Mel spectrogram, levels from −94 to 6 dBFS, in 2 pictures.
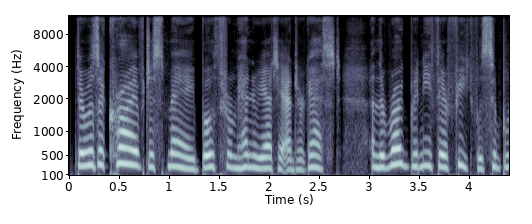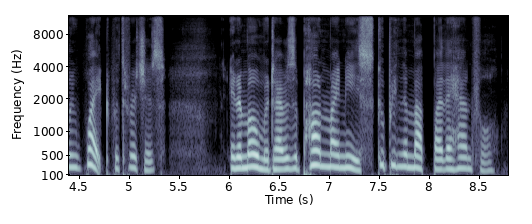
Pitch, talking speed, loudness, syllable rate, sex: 240 Hz, 250 wpm, -18 LUFS, 6.5 syllables/s, female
